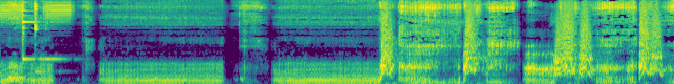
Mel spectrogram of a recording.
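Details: Fight between a golden labrador and a cocker spaniel: steady low growling in long stretches, then a noisier scuffle with snarls and snaps toward the end, a man's voice briefly heard.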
